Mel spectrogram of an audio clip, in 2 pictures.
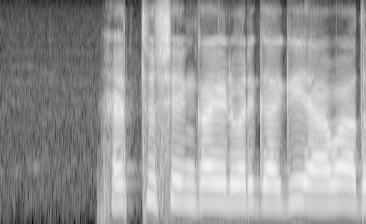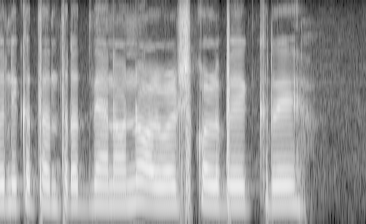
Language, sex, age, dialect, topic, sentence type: Kannada, female, 41-45, Dharwad Kannada, agriculture, question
